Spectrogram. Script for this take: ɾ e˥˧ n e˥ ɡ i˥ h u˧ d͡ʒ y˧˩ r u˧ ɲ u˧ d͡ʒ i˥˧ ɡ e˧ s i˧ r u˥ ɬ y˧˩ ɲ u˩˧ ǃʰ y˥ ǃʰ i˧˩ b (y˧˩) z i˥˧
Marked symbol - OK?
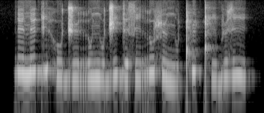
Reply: no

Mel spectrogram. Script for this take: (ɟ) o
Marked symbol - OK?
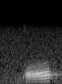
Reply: no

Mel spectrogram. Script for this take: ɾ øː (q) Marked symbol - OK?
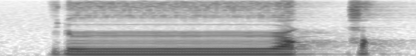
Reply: yes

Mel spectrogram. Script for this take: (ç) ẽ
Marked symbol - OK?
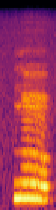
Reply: no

